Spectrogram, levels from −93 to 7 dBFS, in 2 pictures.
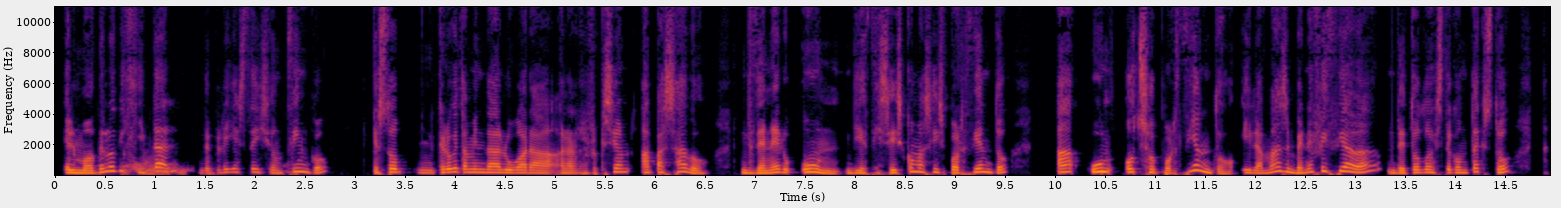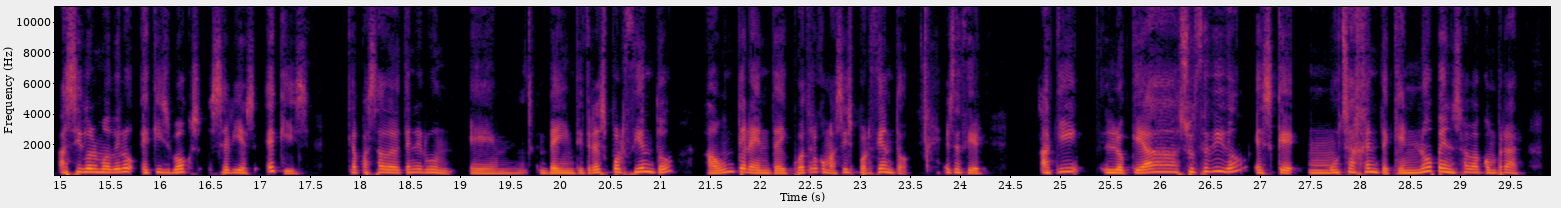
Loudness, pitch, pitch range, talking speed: -24 LUFS, 190 Hz, 160-215 Hz, 135 wpm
